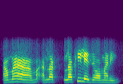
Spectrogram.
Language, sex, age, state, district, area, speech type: Gujarati, female, 45-60, Gujarat, Valsad, rural, conversation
